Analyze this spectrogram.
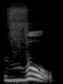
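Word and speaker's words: vos: for the plural it's vo vo the s is silent unless it's the plural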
